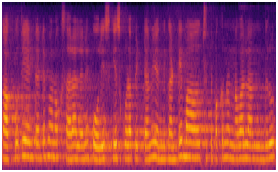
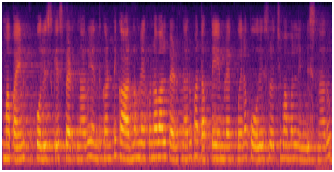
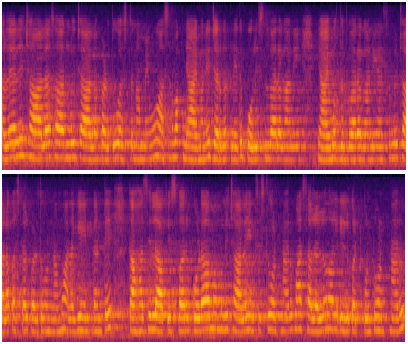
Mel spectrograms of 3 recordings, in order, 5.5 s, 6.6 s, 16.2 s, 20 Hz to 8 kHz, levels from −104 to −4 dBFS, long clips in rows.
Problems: none marked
